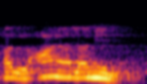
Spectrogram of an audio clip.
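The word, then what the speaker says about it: العالمين: Awas jangan salah. Ain. Alalamin.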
